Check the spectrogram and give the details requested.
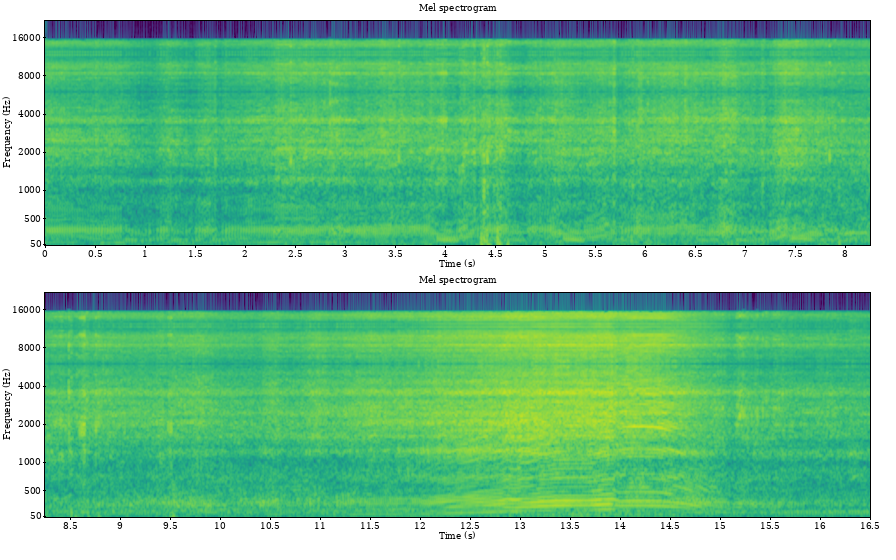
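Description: TM supermoto's single-cylinder engine revving up and down as it is ridden hard, heard from the helmet camera. There are two sharp knocks about four seconds in, and near the end a long rev rises and falls, the loudest part.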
